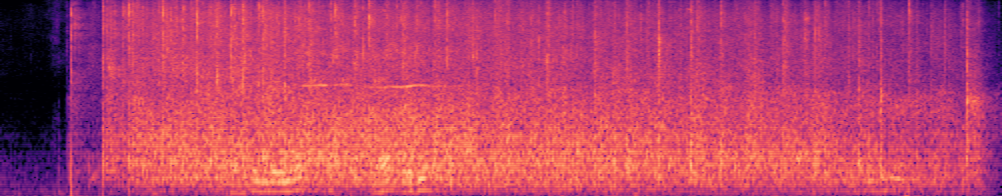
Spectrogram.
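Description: Audience applauding, starting about a second in after a short hush and easing off near the end.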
